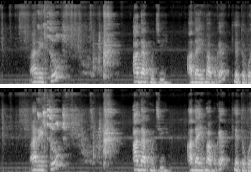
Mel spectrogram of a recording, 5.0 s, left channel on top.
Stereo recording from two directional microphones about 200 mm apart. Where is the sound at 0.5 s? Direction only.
20° left (ahead or behind).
